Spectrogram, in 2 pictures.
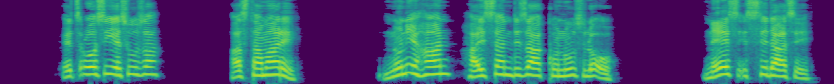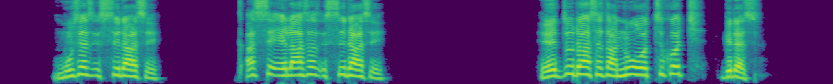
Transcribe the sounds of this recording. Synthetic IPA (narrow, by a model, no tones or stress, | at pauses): pɛt͡sʼɪɾo̞ːsɪjɛsuːs̬ɐ | ɐst̪ɐmaːɾeː | nʊnɪɦaːnhɐjsːɐnd̪ɪzaːkːɔnuːslɔʔɔ | ne̞ːsɪsːɪd̪aːse | mʊs̬ɛs̬ɪsːɪd̪aːse | kʼɐsːɛːlaːs̬ɐsɪsːɪd̪aːse | he̞ːd͡zːʊd̪aːsɛt̪̬ɐnʊo̞ːt͡sːɪkɔt͡ʃː | ɡɪd̪ɛs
